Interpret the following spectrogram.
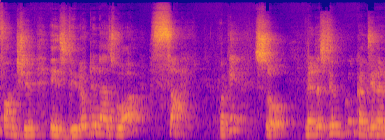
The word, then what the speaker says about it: psi: do you pronounce it you have to pronounce it as what psi that is p is what silent right so let us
